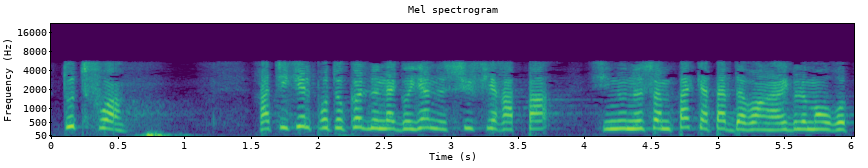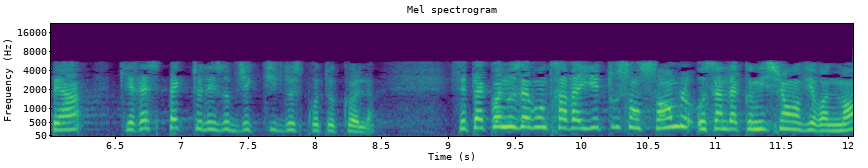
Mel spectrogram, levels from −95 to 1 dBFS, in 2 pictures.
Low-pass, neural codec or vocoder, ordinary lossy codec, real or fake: 5.4 kHz; none; none; real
